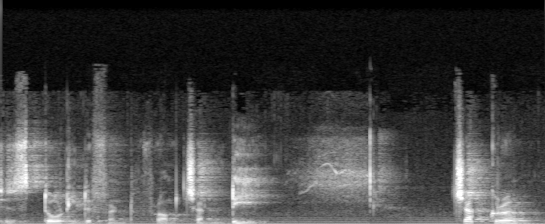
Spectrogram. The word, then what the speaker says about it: chakra: totally different from chandi Chakra becomes kakra gacha becomes gacha chhatra becomes chatra all of them wrong the second source of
